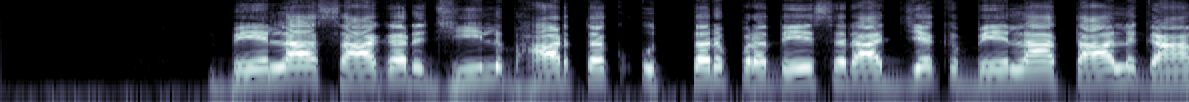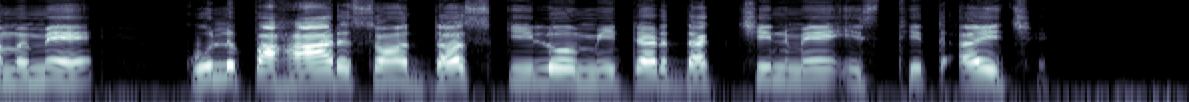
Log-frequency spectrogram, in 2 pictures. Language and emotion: Maithili, neutral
